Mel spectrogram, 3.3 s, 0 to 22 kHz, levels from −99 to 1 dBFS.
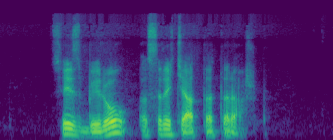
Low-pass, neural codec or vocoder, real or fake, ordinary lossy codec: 14.4 kHz; none; real; Opus, 32 kbps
